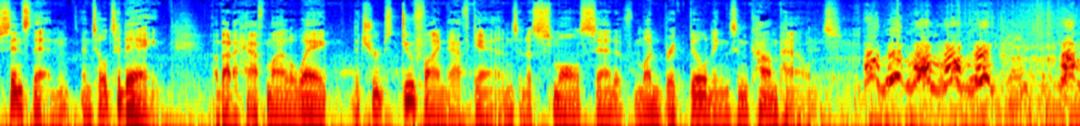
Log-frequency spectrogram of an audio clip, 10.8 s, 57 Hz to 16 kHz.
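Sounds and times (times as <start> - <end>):
speech: 0.0 - 10.8
dog barking and yelping at soldiers: 8.4 - 10.8.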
